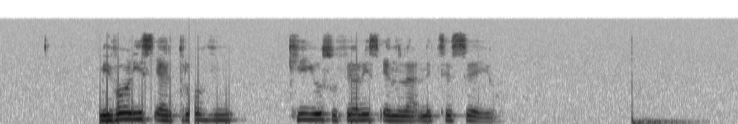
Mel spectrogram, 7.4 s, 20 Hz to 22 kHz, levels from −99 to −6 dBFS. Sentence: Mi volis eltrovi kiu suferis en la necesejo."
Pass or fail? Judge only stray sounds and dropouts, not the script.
fail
